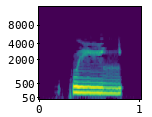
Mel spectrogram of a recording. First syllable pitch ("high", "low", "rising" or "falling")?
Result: low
